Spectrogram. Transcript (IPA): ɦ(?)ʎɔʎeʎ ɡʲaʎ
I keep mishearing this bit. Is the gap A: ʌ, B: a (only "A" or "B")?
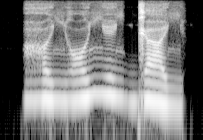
A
